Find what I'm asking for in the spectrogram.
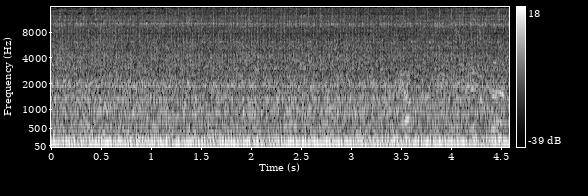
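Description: A 1941 engine with an oil filter canister and generator charging system idles in a quiet room, giving a loud, even, continuous low purr with no variation over several seconds.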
